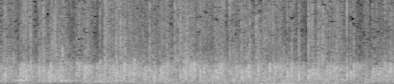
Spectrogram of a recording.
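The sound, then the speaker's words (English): Steady, sustained applause from an audience welcoming guests Tom Lennon, Steve Agee and Alia Shawkat, a dense wash of many hands clapping at once, loud, filling the whole moment without any voices standing out. “Way to milk the applause.”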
